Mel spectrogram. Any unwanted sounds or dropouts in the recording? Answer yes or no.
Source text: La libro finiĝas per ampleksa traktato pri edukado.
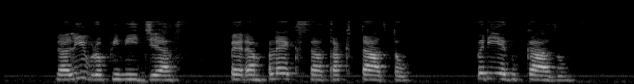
no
